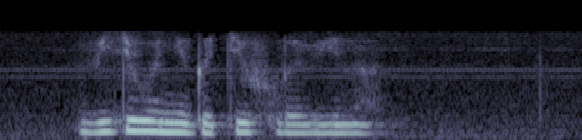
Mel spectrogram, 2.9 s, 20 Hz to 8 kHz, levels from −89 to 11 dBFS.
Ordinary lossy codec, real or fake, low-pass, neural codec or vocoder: AAC, 16 kbps; real; 7.2 kHz; none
